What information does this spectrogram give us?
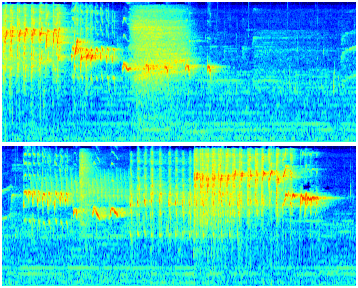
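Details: Greater green leafbird master song for cage-bird training, bursts of high chattering trills and buzzy phrases separated by a pause of a few seconds, then a long dense warbling stretch.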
